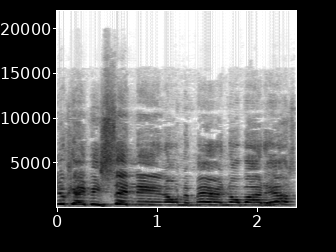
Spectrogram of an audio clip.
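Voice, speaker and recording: In a raised, projected voice, a man speaks at an extremely high pitch with an animated, bright, sharp tone and audible room echo. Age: 70s. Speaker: former state senator and guest speaker. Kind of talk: sermon. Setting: church.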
